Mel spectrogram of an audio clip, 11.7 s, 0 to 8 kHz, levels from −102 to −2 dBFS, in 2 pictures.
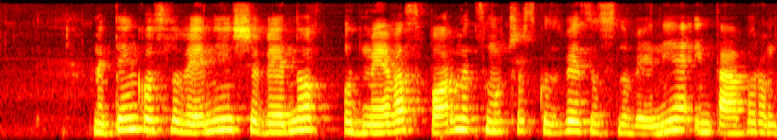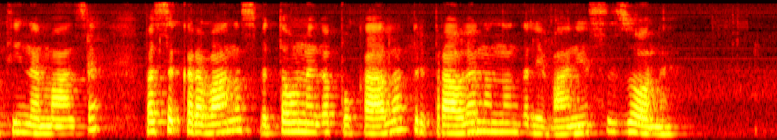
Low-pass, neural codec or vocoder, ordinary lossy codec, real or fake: none; none; none; real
